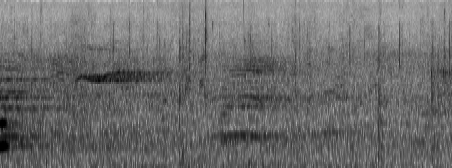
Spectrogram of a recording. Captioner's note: cheers and applauds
